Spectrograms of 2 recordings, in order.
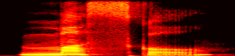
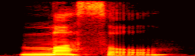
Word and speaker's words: muscle: wrist wrist Word 196 muscle Common mispronunciation mus-kull Correct pronunciation muscle The C is completely silent. Two syllables.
